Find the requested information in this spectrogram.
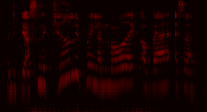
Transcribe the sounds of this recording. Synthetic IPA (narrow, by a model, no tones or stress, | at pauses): mend̥e̝b̥liɐɒ̽sːɒ̽nle̝d̥̚kʰe̝ð̞ˠəlid̥̚pʰɒe̝ːnlæn̩mɔ̽ːð̞̩ˠe̝ɡ̥ɒ̽ʋæːɐʔælsə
